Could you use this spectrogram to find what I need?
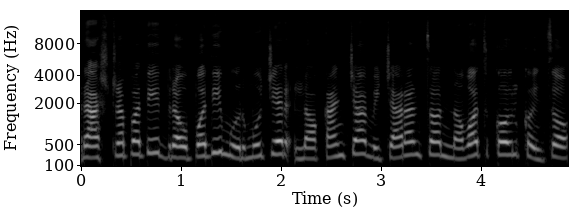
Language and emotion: Goan Konkani, neutral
